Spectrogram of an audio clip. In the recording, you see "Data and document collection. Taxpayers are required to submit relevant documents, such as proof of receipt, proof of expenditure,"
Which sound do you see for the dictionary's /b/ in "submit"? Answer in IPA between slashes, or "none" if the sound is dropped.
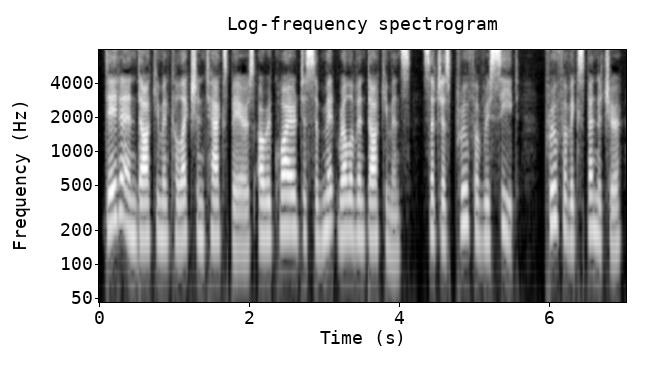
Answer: /b/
